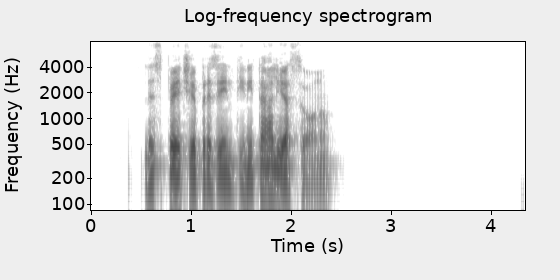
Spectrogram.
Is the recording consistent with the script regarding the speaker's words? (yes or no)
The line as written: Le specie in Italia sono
no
